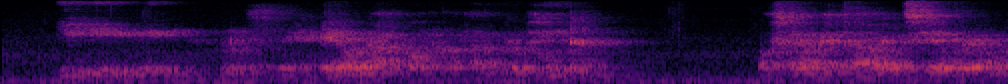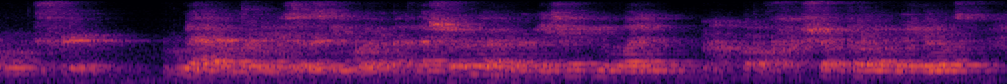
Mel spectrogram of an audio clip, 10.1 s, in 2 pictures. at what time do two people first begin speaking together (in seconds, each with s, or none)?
5.9 s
